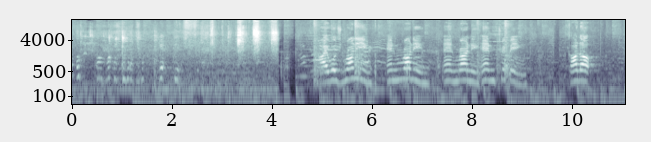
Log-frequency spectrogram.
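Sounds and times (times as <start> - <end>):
boys' voices: 0.0 - 2.5, 4.5 - 9.2, 9.9 - 10.6
short hissing noises: 2.3 - 4.2.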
